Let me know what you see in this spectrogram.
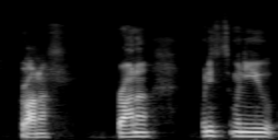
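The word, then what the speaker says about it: Branagh: Bronna Bronna when you when you look at his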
